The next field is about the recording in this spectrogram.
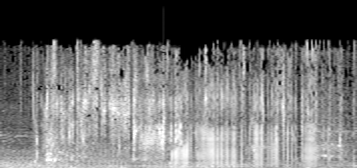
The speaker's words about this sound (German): Und dann passiert es. Unser Tier sprüht dem Gegner eine unglaublich stinkende Flüssigkeit direkt ins Gesicht.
